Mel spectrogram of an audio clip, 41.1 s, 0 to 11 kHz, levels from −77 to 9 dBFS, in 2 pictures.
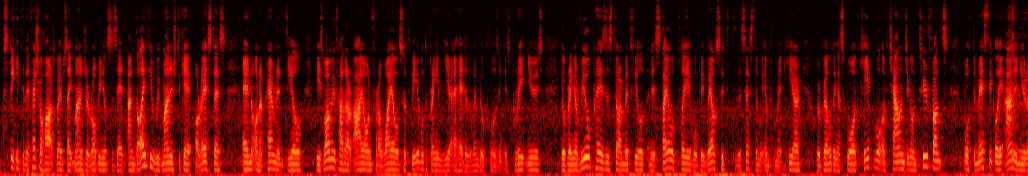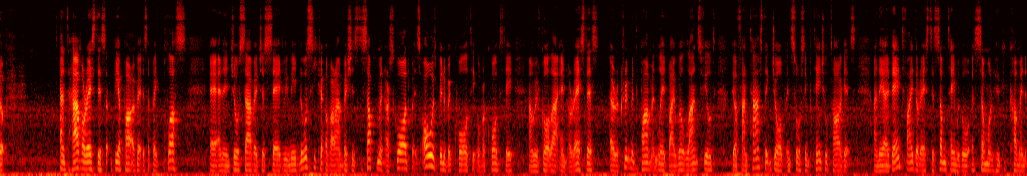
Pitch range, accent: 105-130 Hz, British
